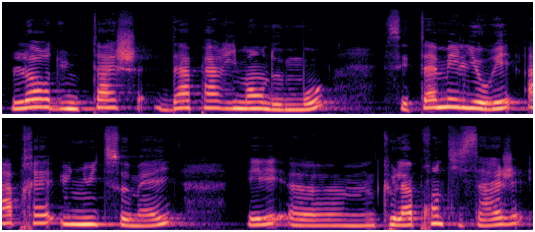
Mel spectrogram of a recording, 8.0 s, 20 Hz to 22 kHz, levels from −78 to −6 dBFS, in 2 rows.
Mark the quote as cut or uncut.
uncut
